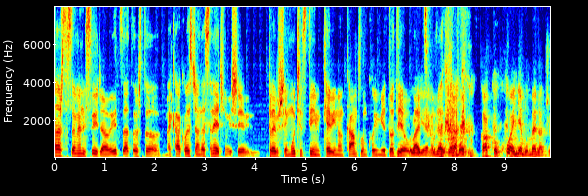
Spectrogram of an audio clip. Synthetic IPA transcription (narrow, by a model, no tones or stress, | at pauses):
aʃt̪osemenisʋiːd͡ʒauiːd̪zat̪oːʃt̪o̞nḛkaːkoosjet͡ʃaːmd̪asene̞ːt͡ɕemoʋiʃeːpɾe̞ʋiʃeːmut͡ʃit̪st̪iːmkʰe̞ʋiːnomkamplˠomkʰo̞jiːmijed̪o̞d̪ijooulˠaj̪anzk̪namod̪kakokʰojeɲemumenad͡ʒ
